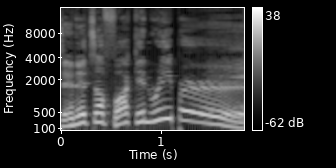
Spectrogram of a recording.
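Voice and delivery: high, slow exasperated yell; frustrated outcry. Real, not acted. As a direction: wail it out in disbelief. Spun the hottest bean again.

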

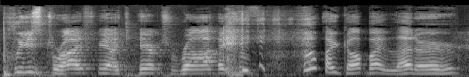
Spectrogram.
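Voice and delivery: high, slow, drawn-out mock wail; hammed-up weepy begging; mock hysterical sobbing. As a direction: imitate pleading through sobs, stretching the words. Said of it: "I was, like, hysterically sobbing".

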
